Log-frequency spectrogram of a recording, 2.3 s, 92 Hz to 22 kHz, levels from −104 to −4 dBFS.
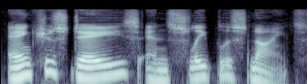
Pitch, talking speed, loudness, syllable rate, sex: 150 Hz, 130 wpm, -19 LUFS, 3.2 syllables/s, male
